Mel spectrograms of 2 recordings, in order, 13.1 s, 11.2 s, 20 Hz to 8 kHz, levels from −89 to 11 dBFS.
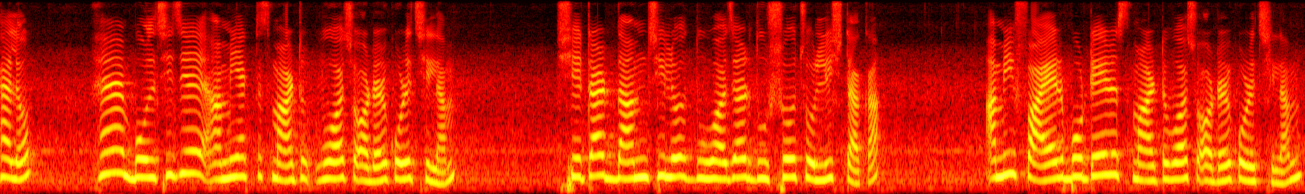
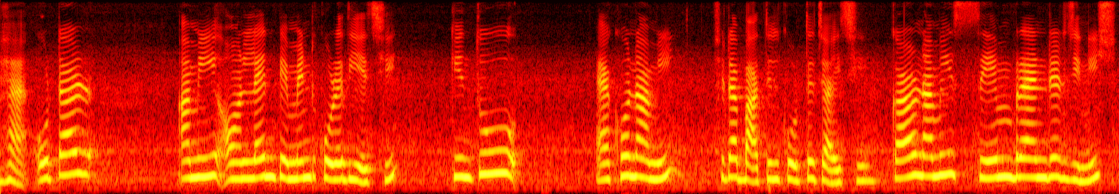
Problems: background sounds at intervals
